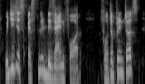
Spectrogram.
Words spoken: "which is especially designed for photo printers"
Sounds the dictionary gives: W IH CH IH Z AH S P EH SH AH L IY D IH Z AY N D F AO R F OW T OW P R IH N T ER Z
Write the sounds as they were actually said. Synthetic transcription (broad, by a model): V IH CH IH Z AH S P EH S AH N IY D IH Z AY N F AO R F OW T OW P R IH N T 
